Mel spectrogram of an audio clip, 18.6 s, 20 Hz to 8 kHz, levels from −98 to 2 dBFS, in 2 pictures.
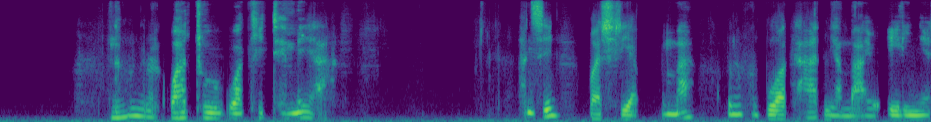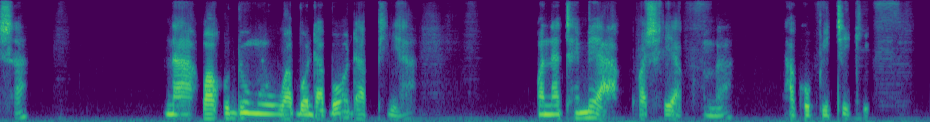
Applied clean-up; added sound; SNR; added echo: neural diffusion model UNIVERSE++.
